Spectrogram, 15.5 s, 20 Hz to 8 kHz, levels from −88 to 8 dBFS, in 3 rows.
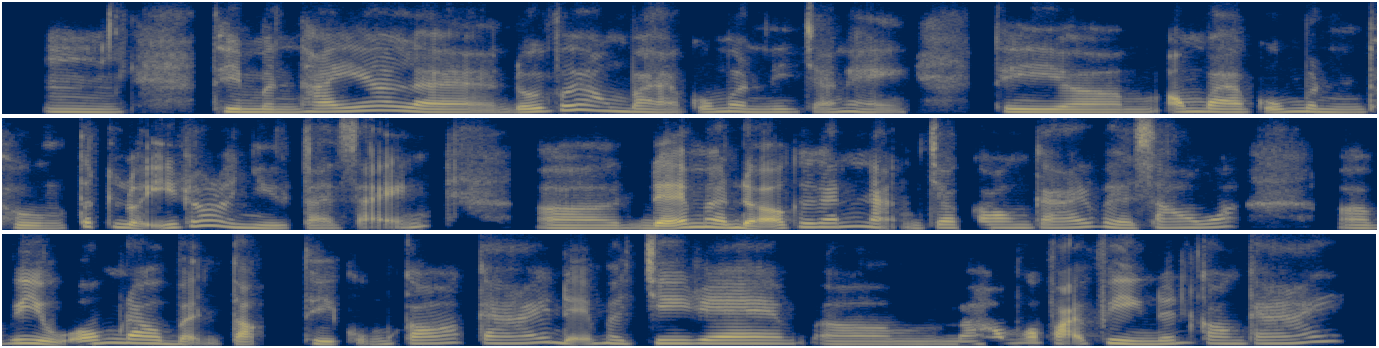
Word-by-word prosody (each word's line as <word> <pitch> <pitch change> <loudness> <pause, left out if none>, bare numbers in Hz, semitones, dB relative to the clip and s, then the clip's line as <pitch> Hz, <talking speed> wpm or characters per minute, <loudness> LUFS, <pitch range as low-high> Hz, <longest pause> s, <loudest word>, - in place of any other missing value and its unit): Ừm, 210 -2 -4 0.4
thì 215 - +2
mình 195 -2 -2
thấy 230 +4 +1
á 310 +1 0
là 205 -8 +2
đối 210 +4 +3
với 325 +7 0
ông 295 -7 -2
bà 215 - -1
của - - -6
mình 220 -4 -2
đi 200 - -6
chẳng 225 - -2
hạn, 220 - -4 0.3
thì, 200 -2 +1
ờ, 185 -1 0
ông 225 - +3
bà 200 -2 +4
của 195 - -3
mình 225 -1 -2
thường 185 -2 -4
tích 275 -3 -2
lũy 230 - +2
rất 345 - +1
là 345 - -1
nhiều 205 -6 -3
tài - - -3
sản, 260 - -1 0.4
ờ, 195 -1 0
để 185 +5 +9
mà 260 -2 +4
đỡ - - +6
cái 265 - -1
gánh 270 +3 0
nặng 250 - +1
cho 225 - +2
con 220 0 -1
cái 245 +5 -1
về 220 -7 -2
sau 220 +3 -1
á. 280 - -5 0.3
Ờ, 200 0 -3
ví 250 - +4
dụ 215 - +3
ốm 250 +6 +2
đau 255 -3 +6
bệnh 195 -4 -2
tật - - +2
thì 200 -6 0
cũng 190 +2 -10
có 240 +4 +1
cái 255 +4 -1
để 260 - -1
mà 250 -2 -3
chi 240 0 +3
ra, 235 -1 +5
ờ, 190 -5 -4 0.2
mà 195 - -3
hông 230 - -2
có 135 - +1
phải - - +6
phiền 220 -6 +2
đến 220 +4 -2
con 235 -4 -3
cái. 250 +12 -4
225 Hz, 255 wpm, -24 LUFS, 200-250 Hz, 0.4 s, để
